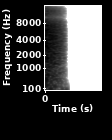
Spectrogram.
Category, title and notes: Instrument samples > Percussion
8 bit-Noise Snare Stick2
Hi ! Game Designers! I can't wait to see that how cool is it~! And, I synth it with phasephant!
FX, game, percussion, 8-bit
